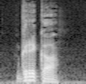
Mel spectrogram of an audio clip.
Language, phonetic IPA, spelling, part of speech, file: Polish, [ˈɡrɨka], gryka, noun, Pl-gryka.ogg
